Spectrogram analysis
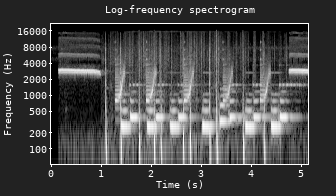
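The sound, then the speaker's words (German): A rapid, steady series of springy, cartoon-style football bounces, each a sharp thump with a wobbly boing, as a coached team practises dribbling, headers and shots on goal. Bright sustained tones ring before and after. No one speaks. “Die Trainerin lässt die Mannschaft dribbeln, Kopfbälle üben und aufs Tor schießen.”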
